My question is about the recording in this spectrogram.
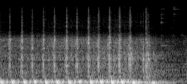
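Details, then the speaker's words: Honda Beat carburetor automatic scooter at idle: quick sharp knock about nine per second that stops as the engine dies; loose magneto fan boss, noise gone after fixing. "tetap [Tertawa] buka dulu terus buktikan Oke ya udah itu kan copot kantung ini bosannya copotin ini tuh udah longgar ya nih yah kayak gitu"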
